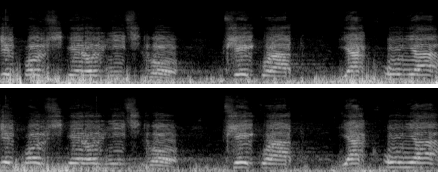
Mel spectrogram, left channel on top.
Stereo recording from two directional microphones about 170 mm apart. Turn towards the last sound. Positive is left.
turn(degrees=35)  # may be behind; listen again after turning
